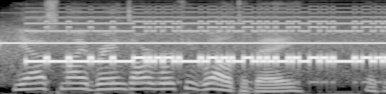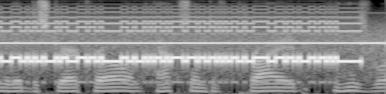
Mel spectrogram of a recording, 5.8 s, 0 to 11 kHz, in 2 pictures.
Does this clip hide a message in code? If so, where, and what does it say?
Yes: RTTY (45.45 baud, 170 Hz shift) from 0.2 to 5.6 s, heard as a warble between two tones, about 1270 Hz centre, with a steady whistle near 2270 Hz and speech in English. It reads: AGN? AGN? PSE RPT UR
